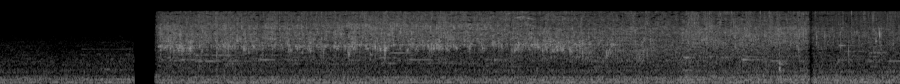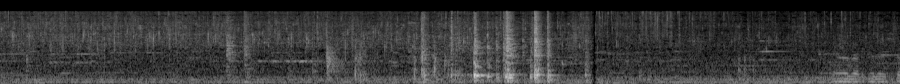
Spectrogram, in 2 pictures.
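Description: Chunks of meat frying in fat in a metal pan on a gas burner: a steady sizzle that starts abruptly about a second and a half in. Around two-thirds of the way through a spoon knocks and scrapes against the pan several times in quick succession, the loudest sounds here.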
